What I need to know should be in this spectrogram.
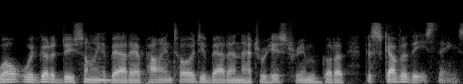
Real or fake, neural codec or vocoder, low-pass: fake; codec, 16 kHz, 0.5 kbps, X-Codec, WavLM features, trained on Multilingual LibriSpeech; 7.2 kHz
